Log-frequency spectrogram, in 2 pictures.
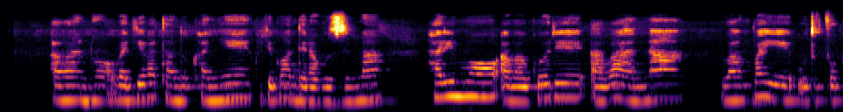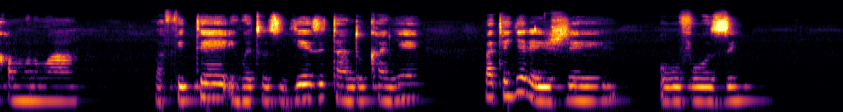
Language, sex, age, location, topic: Kinyarwanda, female, 25-35, Kigali, health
